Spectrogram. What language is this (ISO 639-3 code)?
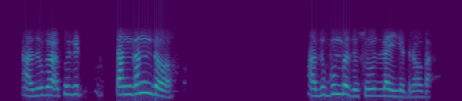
mni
